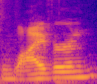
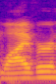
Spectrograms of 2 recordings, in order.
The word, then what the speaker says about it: wyvern: that's the idea it's wyvern oh wyver and wyvern are are both valid pronunciations of of the word wyvern I'm pretty sure but I will knit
